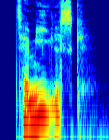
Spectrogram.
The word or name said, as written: tamilsk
